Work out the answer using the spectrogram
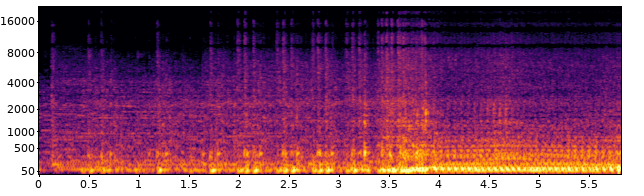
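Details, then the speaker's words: Abandoned 1969 Cadillac V8 on its first restart after the starter was refitted, run from a fuel can: a fast, rising idle that never settles because the carb idle screw is set too high. The screw was adjusted down afterward. "Steve adjusted the idle screw on the carb so the engine wouldn't rev so high and then we had to refill the fuel can that was running off of cuz the Thirsty caddy"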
